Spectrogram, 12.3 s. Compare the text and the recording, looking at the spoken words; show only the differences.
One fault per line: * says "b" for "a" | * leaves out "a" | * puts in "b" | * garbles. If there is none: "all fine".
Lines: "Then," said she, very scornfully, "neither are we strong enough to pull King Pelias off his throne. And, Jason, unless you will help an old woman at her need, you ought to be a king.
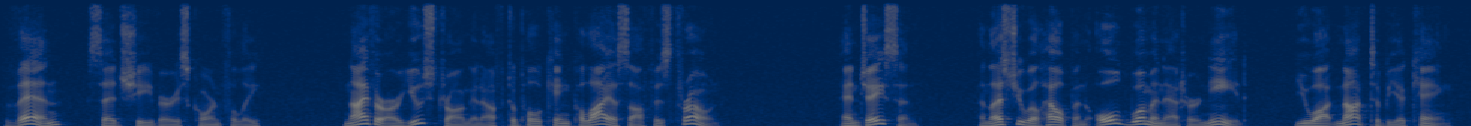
* says "you" for "we"
* puts in "not"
